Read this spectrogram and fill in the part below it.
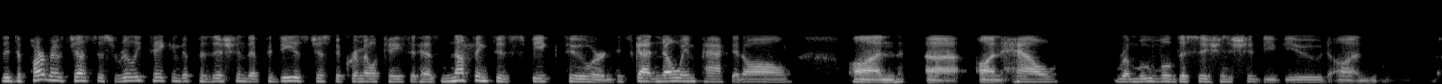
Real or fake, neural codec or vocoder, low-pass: real; none; 5.4 kHz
